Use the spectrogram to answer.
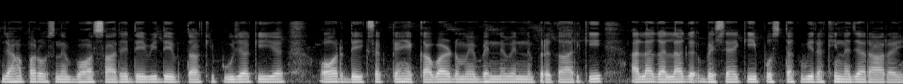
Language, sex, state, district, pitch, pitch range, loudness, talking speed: Hindi, male, Uttar Pradesh, Lalitpur, 120 Hz, 120-125 Hz, -15 LUFS, 210 wpm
